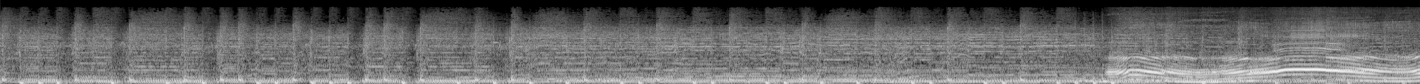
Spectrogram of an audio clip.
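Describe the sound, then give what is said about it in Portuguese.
Upbeat music plays for several seconds, then a loud, exaggerated moaning voice from a prank audio abruptly cuts in, wavering up and down in pitch for the last few seconds. “Pensei que já tinha ouvido o pior gemido do mundo, mas”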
